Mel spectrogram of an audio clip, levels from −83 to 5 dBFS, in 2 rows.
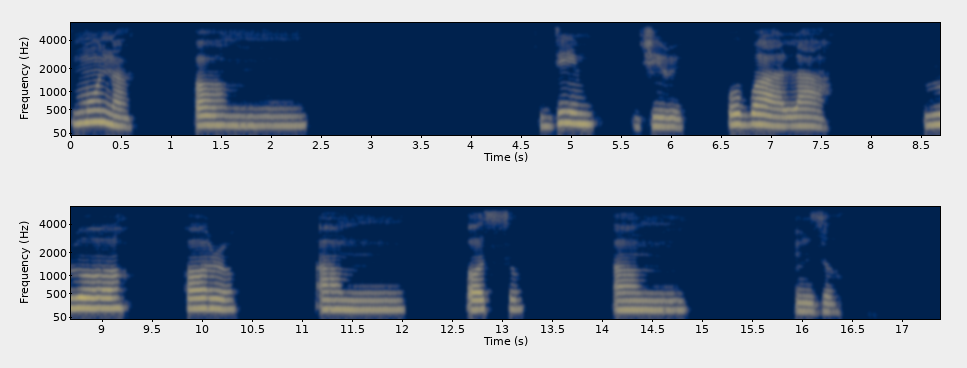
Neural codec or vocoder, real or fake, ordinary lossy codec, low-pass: vocoder, 22.05 kHz, 80 mel bands, WaveNeXt; fake; Opus, 64 kbps; 5.4 kHz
